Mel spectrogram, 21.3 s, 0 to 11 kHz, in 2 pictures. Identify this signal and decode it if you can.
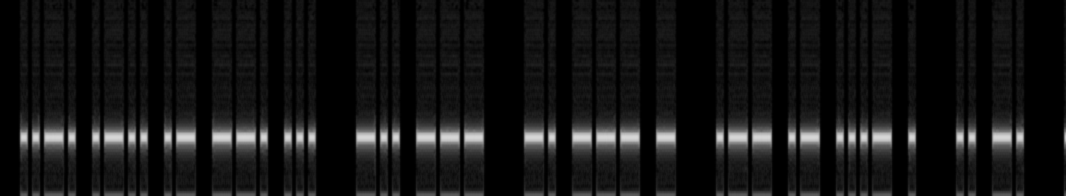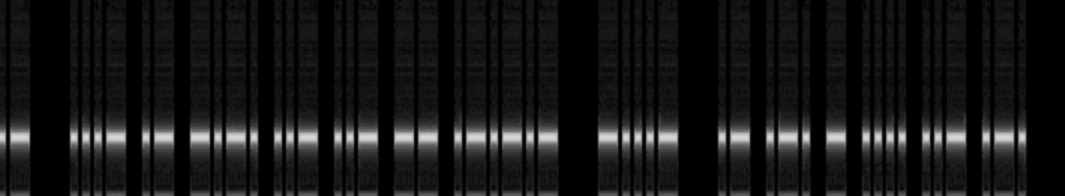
Morse code, heard as a keyed tone, about 20 wpm, 1000 Hz. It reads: FLAGS DO NOT WAVE IN A VACUUM. <BT> ARTHUR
